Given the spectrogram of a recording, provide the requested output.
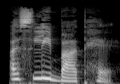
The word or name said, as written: असली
